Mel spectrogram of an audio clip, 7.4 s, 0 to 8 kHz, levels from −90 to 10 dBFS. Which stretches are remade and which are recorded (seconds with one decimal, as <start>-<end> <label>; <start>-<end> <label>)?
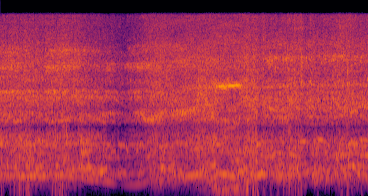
0.0-3.0 recorded; 3.0-5.0 remade; 5.0-7.4 recorded

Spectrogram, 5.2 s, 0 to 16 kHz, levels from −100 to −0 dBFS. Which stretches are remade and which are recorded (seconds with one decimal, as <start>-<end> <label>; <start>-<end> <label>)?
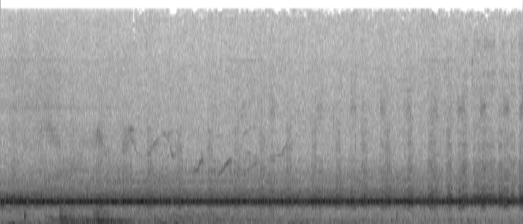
0.0-1.3 remade; 1.3-5.2 recorded

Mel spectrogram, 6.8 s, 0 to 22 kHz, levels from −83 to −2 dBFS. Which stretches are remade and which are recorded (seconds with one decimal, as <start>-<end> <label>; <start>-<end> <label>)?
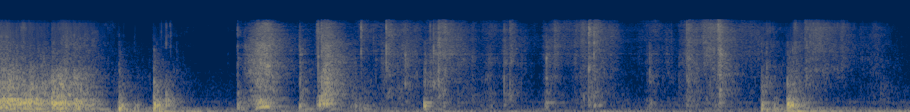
0.0-1.6 recorded; 1.6-5.7 remade; 5.7-6.8 recorded

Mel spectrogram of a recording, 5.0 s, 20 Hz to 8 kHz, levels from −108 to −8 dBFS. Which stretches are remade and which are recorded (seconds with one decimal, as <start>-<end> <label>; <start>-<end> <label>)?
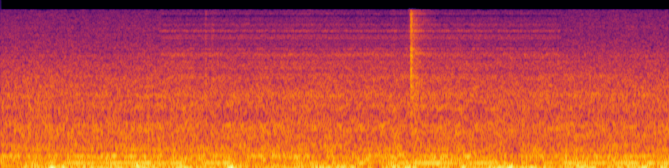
0.0-1.2 recorded; 1.2-4.2 remade; 4.2-5.0 recorded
